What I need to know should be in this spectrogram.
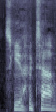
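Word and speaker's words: Scioto: later in the uh as you say skiota River about this spelled Kyoto but uh um so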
